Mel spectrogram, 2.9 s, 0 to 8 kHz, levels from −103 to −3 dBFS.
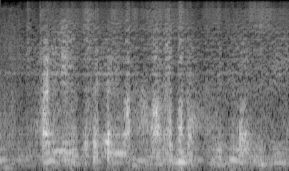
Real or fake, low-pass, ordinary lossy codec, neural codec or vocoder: fake; 7.2 kHz; Opus, 16 kbps; codec, 44.1 kHz, 0.9 kbps, DAC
